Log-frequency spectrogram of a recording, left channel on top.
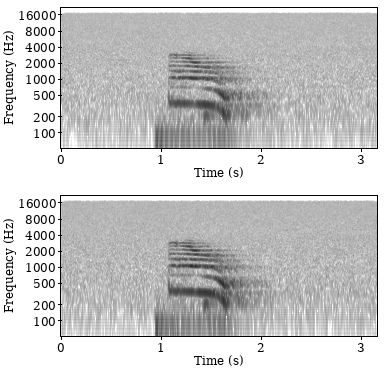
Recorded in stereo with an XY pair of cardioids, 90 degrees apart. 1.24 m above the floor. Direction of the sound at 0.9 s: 20° right.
